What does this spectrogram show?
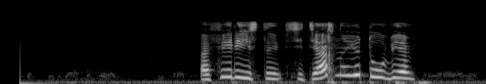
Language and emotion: Russian, angry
